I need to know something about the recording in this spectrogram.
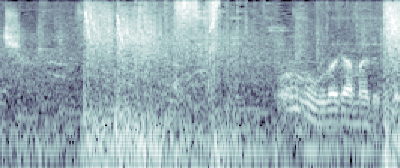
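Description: A grenade blast booms.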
